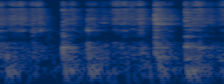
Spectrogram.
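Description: A whisk scraping and rattling through dry ingredients including salt and cinnamon in a bowl while making apple butter pancakes, rhythmic close strokes repeating about every half second, quiet and without talk.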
